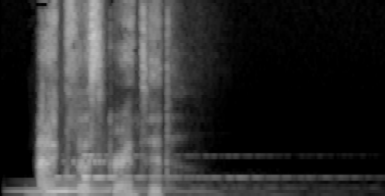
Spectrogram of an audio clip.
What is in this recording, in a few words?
access granted computer voice; notification sounds; ringtone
